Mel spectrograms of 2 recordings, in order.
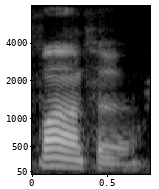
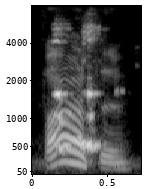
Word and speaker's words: Fanta: You gotta pronounce it with the long A, not the short.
